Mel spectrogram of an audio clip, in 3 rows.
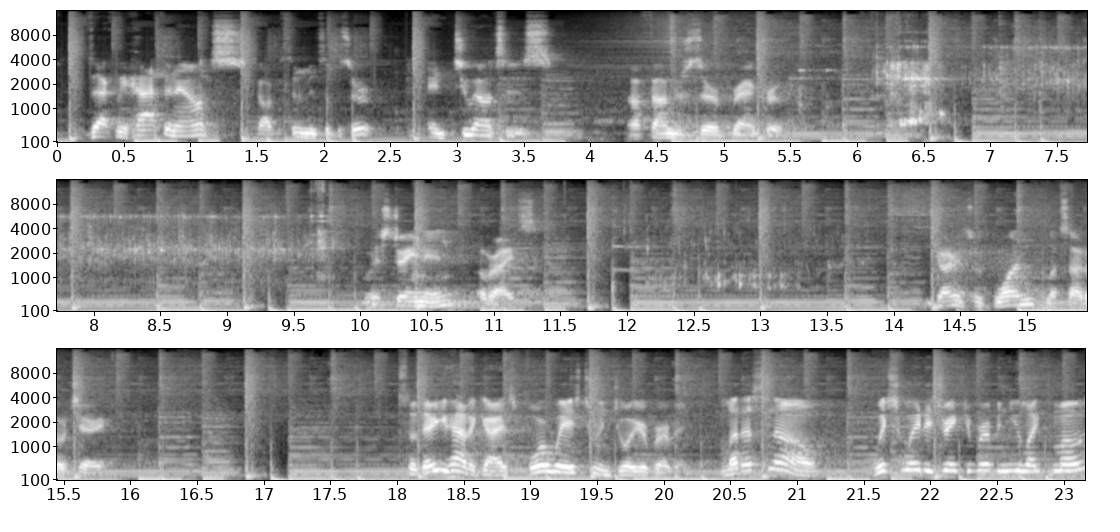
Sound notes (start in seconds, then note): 5.5 ice shuffling in glass; 11.6 soothing music; 13.2 water pouring; 16.7 soothing music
